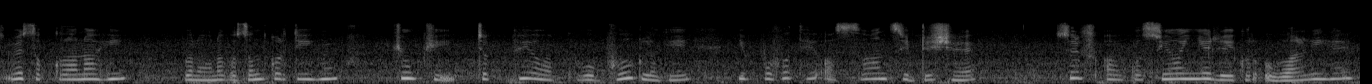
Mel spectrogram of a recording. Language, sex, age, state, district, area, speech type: Urdu, female, 18-30, Uttar Pradesh, Gautam Buddha Nagar, urban, spontaneous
